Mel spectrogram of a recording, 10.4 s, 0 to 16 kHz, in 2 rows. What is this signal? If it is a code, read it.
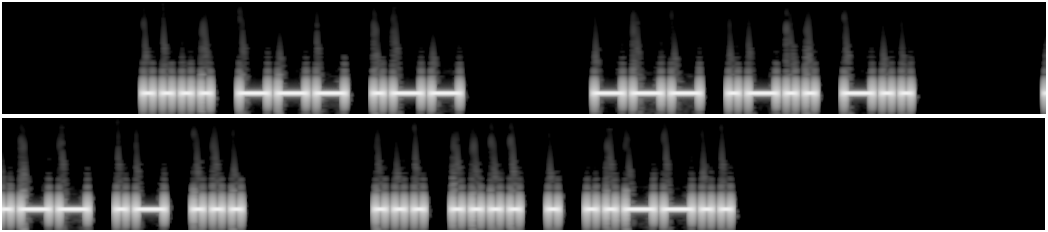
Morse code, heard as a keyed tone, about 25 wpm, 700 Hz. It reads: HOW OLD WAS SHE?
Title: 2x Word-Spacing - Sentences from Top 200 Words - 25wpm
